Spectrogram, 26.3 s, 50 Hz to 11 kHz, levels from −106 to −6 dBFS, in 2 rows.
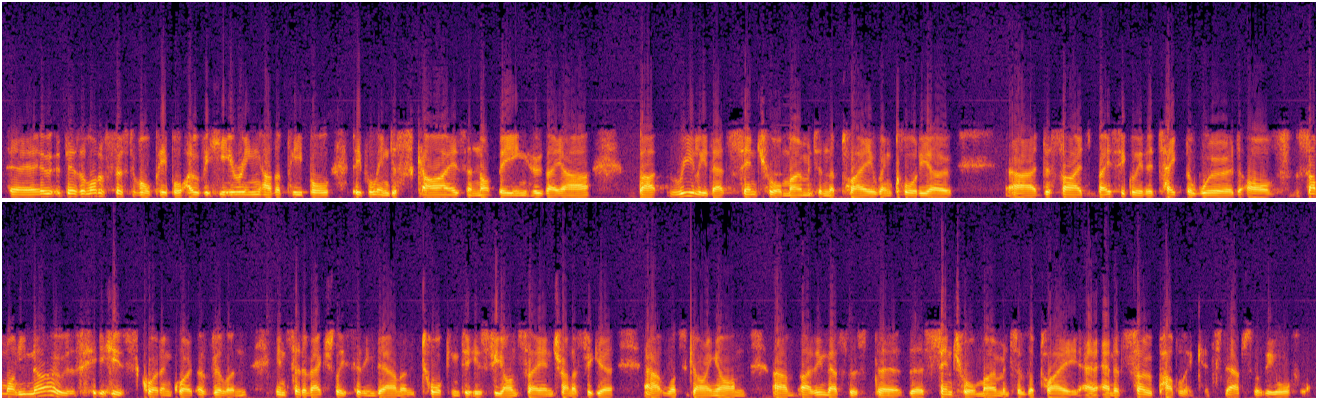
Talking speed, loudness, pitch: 195 wpm, -18 LUFS, 130 Hz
